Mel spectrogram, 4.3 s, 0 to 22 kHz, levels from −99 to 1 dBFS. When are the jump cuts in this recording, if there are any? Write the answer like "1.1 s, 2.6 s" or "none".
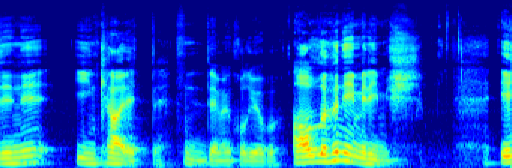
1.5 s, 2.4 s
